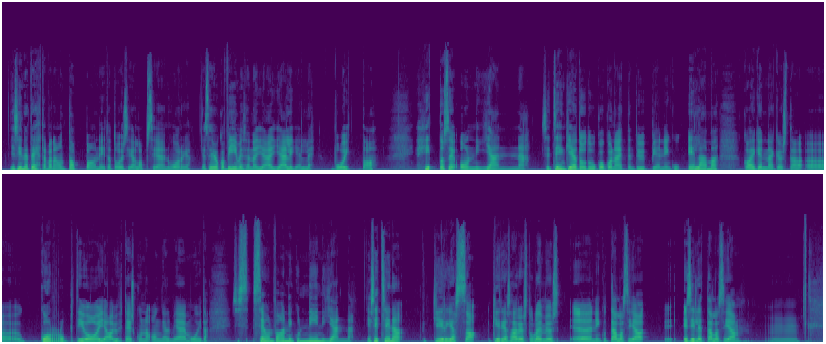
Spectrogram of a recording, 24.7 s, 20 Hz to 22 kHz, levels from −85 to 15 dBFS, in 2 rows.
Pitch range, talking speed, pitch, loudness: 175-235 Hz, 140 wpm, 190 Hz, -27 LUFS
